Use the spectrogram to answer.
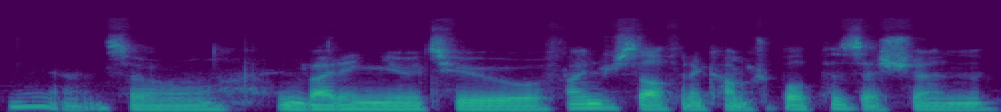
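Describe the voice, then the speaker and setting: A man with a very deep voice leads a guided meditation as its teacher. He gives gently inviting instructions, leaving long pauses between phrases.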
